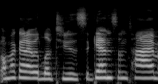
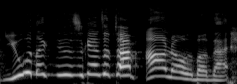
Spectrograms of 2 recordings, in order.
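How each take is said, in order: First: Said in the usual way. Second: High, fast disbelieving question; incredulous echo. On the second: Retold or imitated. Echoing date's offer of another date, incredulous. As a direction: throw it back sharply in disbelief.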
